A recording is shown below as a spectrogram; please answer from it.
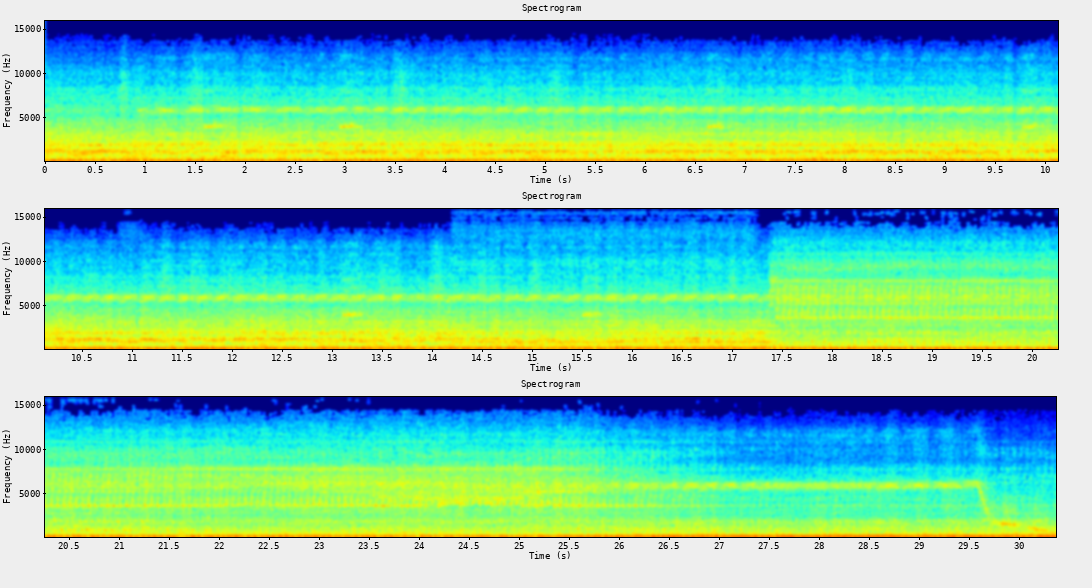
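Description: Live harsh noise music from electronic gear: a loud, unbroken wall of noise over a low drone, with a thin high whistle held above it. The upper texture changes suddenly a little over halfway through.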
